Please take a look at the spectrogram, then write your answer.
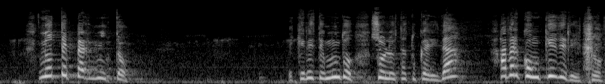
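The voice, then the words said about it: Shouting angrily. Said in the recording (Spanish): “No grites.”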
